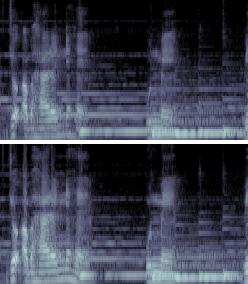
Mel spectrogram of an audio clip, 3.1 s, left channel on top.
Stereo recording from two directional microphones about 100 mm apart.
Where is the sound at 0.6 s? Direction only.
30° right (ahead or behind).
